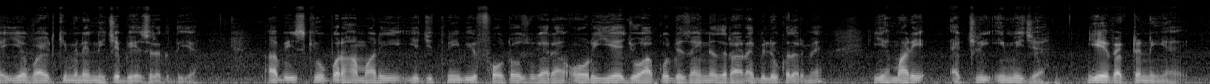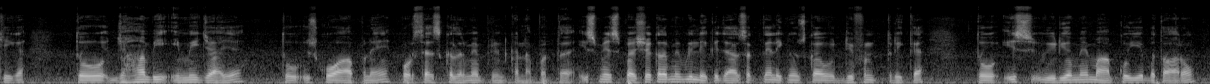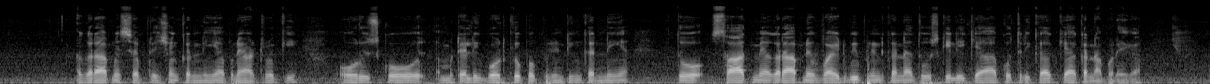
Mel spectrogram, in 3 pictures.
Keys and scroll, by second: 2.5 alt+super+3, 6.9 super+z, 9.3 super+3, 10.7 super+3, 17.0 super+3, 19.9 super+3, 21.3 super+-, 27.0 super+z, 32.5 super+z.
